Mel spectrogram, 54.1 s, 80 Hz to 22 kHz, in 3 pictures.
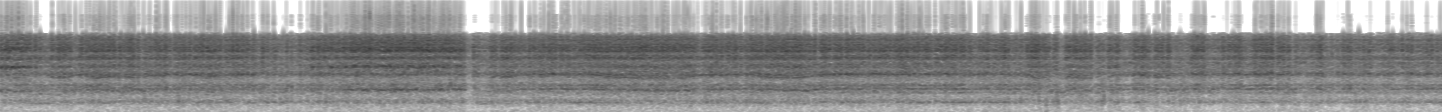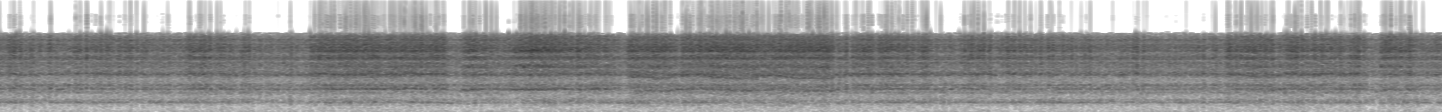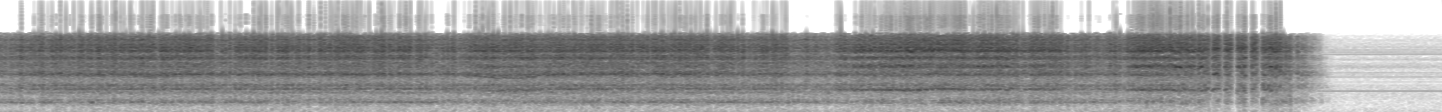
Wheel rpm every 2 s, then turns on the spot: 210, 230, 220, 220, 220, 230, 230, 230, 240, 230, 230, 230, 230, 220, 220, 230, 230, 230, 230, 230, 230, 230, 230, 220, 230, 220, 40.
none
